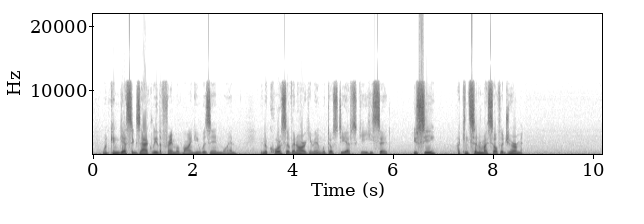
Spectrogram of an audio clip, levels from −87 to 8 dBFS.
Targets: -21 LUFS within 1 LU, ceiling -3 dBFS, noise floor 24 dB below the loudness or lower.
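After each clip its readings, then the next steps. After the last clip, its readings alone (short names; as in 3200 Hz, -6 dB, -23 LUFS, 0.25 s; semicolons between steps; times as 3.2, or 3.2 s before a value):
clipped 0.3%; flat tops at -18.5 dBFS; noise floor -50 dBFS; noise floor target -54 dBFS; loudness -30.0 LUFS; peak -18.5 dBFS; loudness target -21.0 LUFS
-> clip repair -18.5 dBFS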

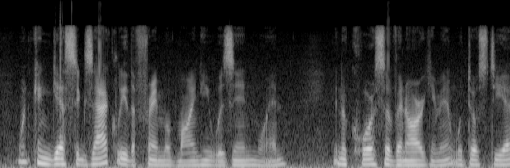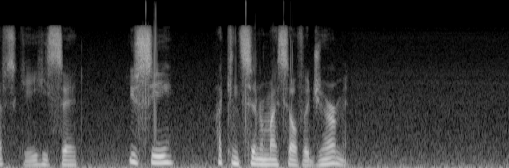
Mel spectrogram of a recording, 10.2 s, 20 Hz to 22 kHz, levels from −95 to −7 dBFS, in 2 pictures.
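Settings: clipped 0.0%; noise floor -50 dBFS; noise floor target -54 dBFS
-> noise print and reduce 6 dB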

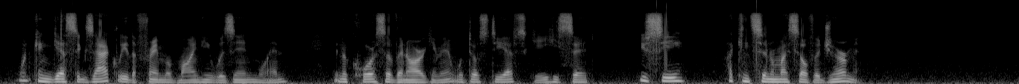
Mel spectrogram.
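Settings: noise floor -56 dBFS; loudness -29.5 LUFS; peak -9.5 dBFS; loudness target -21.0 LUFS
-> gain +8.5 dB; limiter -3 dBFS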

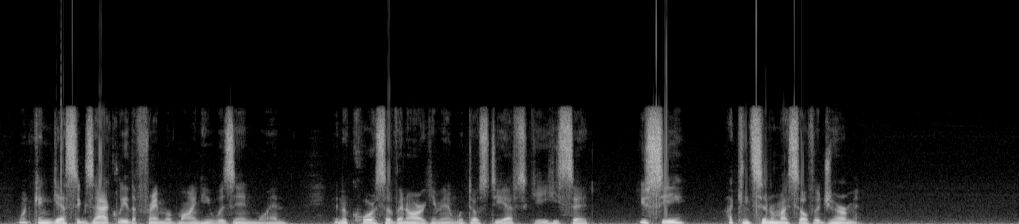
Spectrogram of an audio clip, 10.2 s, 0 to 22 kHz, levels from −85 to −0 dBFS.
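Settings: loudness -21.5 LUFS; peak -3.0 dBFS; noise floor -47 dBFS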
